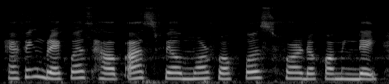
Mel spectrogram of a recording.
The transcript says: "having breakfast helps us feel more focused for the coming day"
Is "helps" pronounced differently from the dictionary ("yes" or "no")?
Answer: yes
